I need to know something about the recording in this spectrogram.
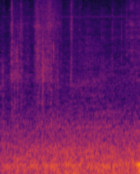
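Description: Steady low rumble inside a car's cabin, with the engine idling while the car sits parked.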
